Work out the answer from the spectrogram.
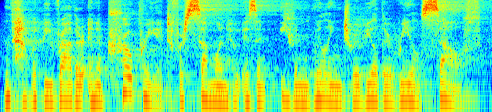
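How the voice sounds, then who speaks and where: Actress as serious guarded young lady protector, formal n stern, bit low, echoey game dialogue with music. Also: fairly even intonation, a little fast, darkish tone, natural voice. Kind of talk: video game voice acting. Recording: reverberant hall echo.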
